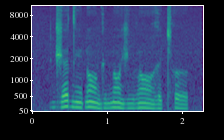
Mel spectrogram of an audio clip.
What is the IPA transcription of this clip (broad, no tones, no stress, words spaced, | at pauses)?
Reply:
d͡ʒɜ dẽɗɔ̃ ɡʉnɔ̃ ʒilɔ̃ ɣəcʰɤ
